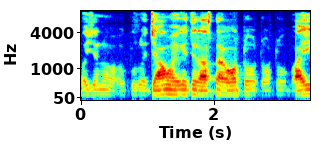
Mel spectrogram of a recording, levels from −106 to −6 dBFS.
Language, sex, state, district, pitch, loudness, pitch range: Bengali, male, West Bengal, Kolkata, 125 Hz, -17 LUFS, 115-125 Hz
